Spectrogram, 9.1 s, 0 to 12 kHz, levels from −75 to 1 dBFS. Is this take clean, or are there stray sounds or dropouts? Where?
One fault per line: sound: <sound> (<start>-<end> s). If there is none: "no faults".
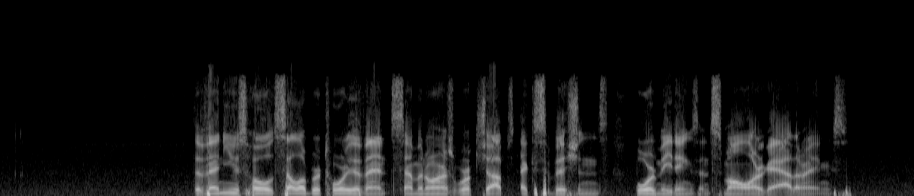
no faults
